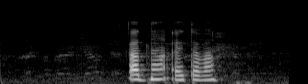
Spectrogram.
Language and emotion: Russian, neutral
